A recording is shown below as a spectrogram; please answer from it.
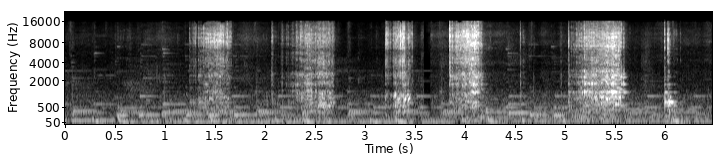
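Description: Brick trowel scraping through and spreading mortar, about five scraping strokes roughly a second apart, the last and longest near the end, over background music.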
